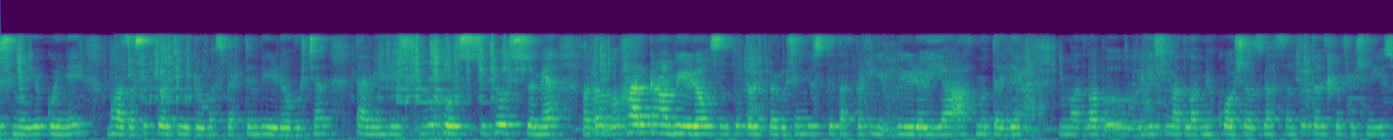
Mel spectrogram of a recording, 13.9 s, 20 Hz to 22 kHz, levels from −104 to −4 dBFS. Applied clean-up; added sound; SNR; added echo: none; Rattle; 13 dB; reverberation time 0.4 s.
